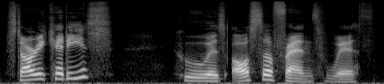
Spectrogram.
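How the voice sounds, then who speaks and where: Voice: medium pitch, big pitch swings, slow pace, fairly bright tone, clean tone, no echo, low-quality recording. An online creator of unclear sex delivering an unscripted, exasperated rant, often restarting and repeating phrases. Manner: indignant, exasperated. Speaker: online video creator venting grievances.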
